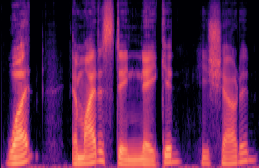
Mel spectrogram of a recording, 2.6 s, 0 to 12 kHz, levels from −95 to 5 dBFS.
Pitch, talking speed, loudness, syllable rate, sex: 125 Hz, 185 wpm, -20 LUFS, 5.1 syllables/s, male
